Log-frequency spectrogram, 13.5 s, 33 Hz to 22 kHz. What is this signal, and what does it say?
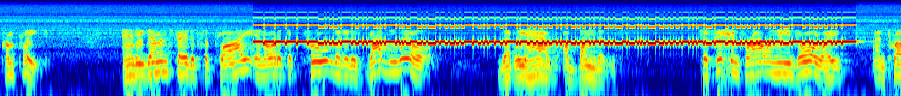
RTTY (45.45 baud, 170 Hz shift), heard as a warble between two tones, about 1230 Hz centre. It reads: W4JM TU VU7XI CQ CQ TEST IK3C IK3C CQ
